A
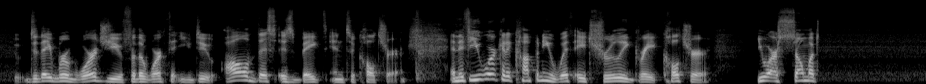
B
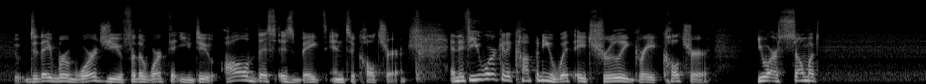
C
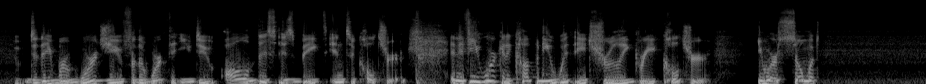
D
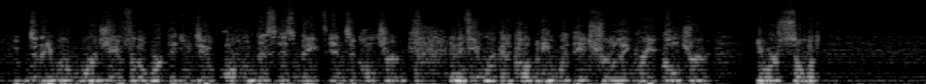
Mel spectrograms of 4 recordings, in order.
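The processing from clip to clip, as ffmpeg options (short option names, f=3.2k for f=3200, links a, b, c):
-filter_complex "[0:a]alimiter=limit=-15.5dB:level=0:latency=1:release=149,acrossover=split=480[a][b];[b]acompressor=threshold=-31dB:ratio=6[c];[a][c]amix=inputs=2:normalize=0,volume=1dB"
-af "afreqshift=-330,asoftclip=type=hard:threshold=-21.5dB"
-filter_complex "[0:a]asplit=2[a][b];[b]acrusher=bits=6:dc=4:mix=0:aa=0.000001,volume=-10dB[c];[a][c]amix=inputs=2:normalize=0,afftfilt=real='re*2.83*eq(mod(b,8),0)':imag='im*2.83*eq(mod(b,8),0)':win_size=2048:overlap=0.75"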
